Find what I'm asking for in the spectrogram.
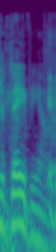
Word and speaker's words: Jadeveon: Jadeveon Clowney. I messed up his name earlier. – Oh, did you? Well. – Apparently, I was calling him Javon. – If we had to go back. – Jadeveon.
